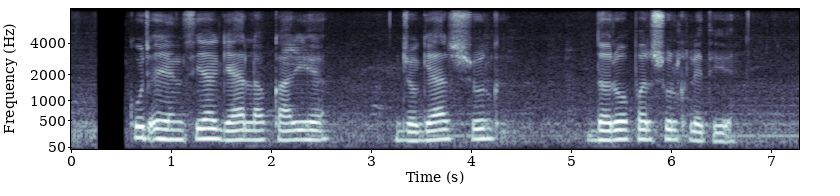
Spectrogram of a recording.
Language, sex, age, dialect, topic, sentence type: Hindi, male, 18-24, Marwari Dhudhari, banking, statement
